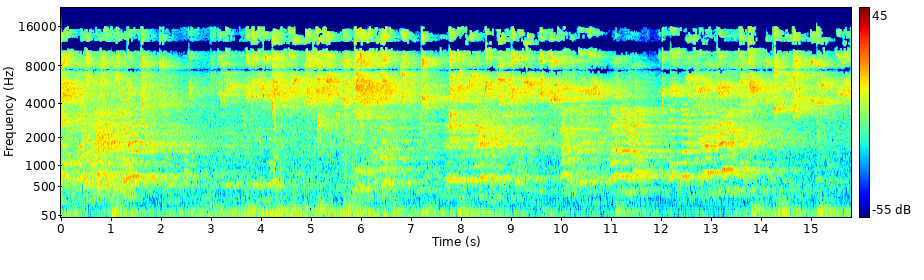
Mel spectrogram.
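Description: Sneakers squeak sharply on a hard court in an echoing hall.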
